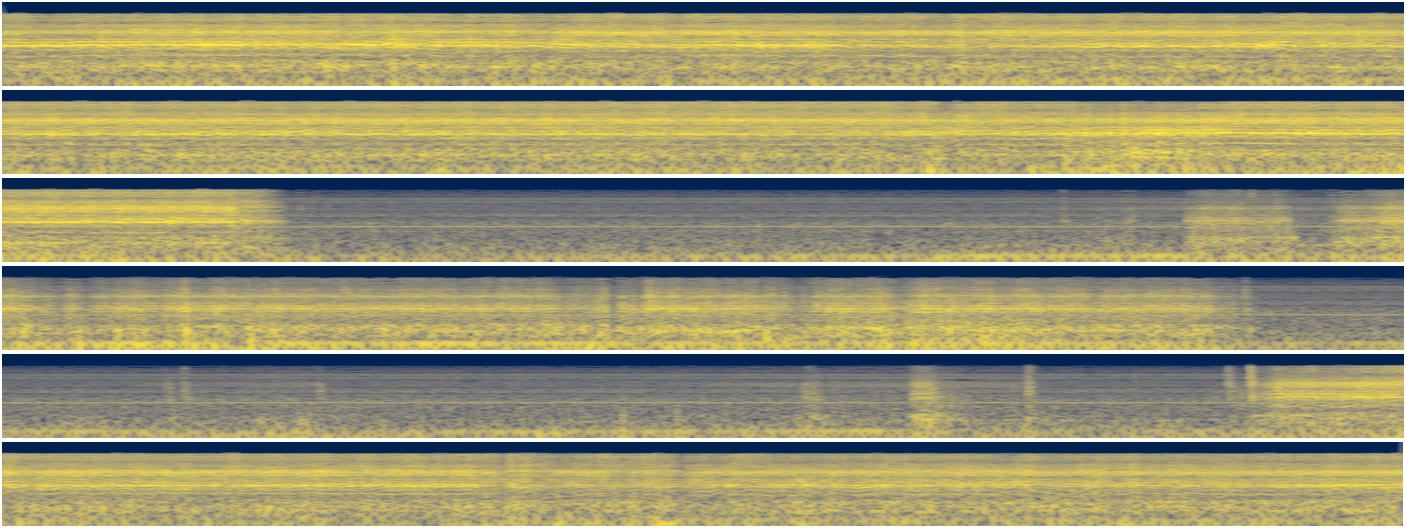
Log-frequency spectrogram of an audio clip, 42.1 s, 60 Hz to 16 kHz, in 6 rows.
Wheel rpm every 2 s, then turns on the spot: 50, 50, 50, 50, 50, 50, 50, 30, 0, 0, 10, 20, 20, 10, 10, 0, 0, 30, 40, 40, 40.
20-28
